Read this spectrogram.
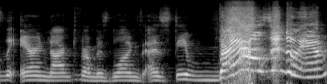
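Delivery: usual speaking voice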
